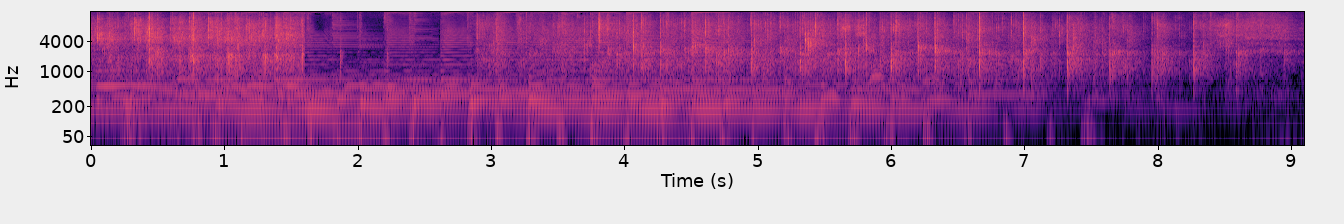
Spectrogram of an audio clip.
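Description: An audience applauds steadily for about nine seconds to welcome a speaker onto the stage, a dense crackle of many hands clapping over a sustained, tonal musical backdrop, thinning out toward the end.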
